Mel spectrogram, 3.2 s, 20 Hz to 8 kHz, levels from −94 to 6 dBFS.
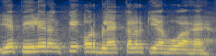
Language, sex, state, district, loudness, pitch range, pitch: Hindi, male, Punjab, Fazilka, -13 LUFS, 160-190 Hz, 175 Hz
